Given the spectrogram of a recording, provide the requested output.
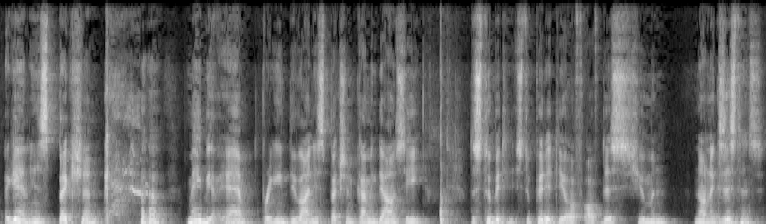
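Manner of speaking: normal talking voice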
